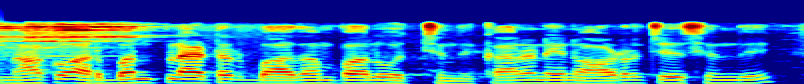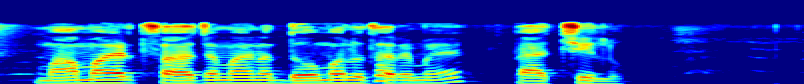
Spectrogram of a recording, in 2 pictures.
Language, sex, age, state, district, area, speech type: Telugu, male, 18-30, Telangana, Hyderabad, rural, read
